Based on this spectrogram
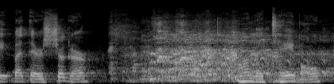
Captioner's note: audience laughing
